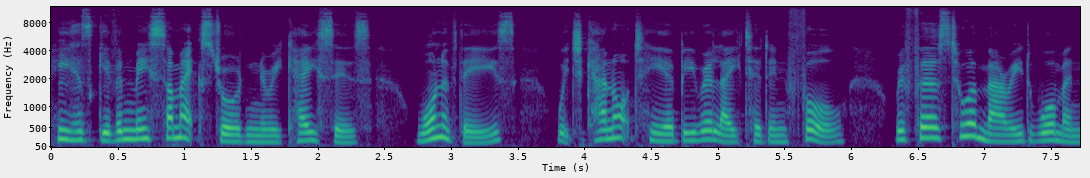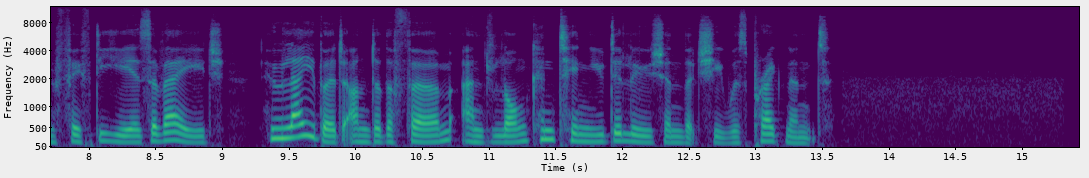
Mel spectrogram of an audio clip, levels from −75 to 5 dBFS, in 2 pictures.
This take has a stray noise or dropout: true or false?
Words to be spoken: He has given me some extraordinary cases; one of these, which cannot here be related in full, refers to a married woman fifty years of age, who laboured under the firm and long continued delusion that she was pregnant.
false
